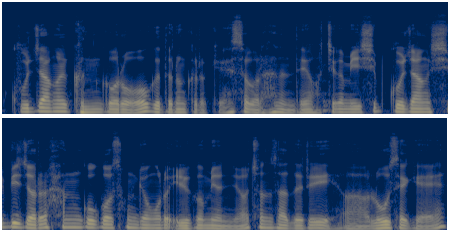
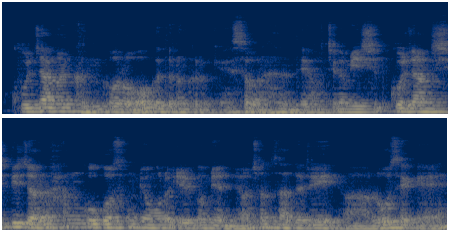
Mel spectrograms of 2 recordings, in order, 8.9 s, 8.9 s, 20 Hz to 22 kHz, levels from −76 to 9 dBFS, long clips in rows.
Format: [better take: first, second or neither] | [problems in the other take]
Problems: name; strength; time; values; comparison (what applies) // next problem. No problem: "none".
first | off-mic speech; far // room echo; slight; dies away in 0.5 s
